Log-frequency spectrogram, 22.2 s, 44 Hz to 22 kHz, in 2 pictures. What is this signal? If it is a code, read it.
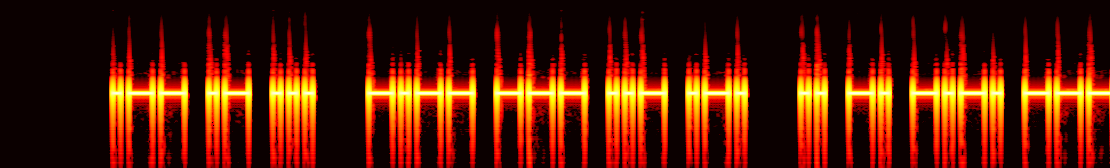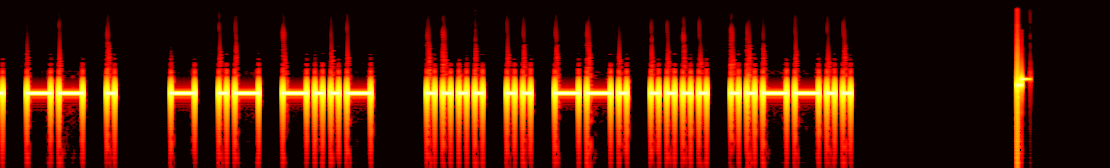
Morse code, heard as a keyed tone, about 15 wpm, 700 Hz. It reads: WAS YOUR INCOME TAX HIGH?
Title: Sentences from Top 1000 Words - Review Part 5 - 15wpm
